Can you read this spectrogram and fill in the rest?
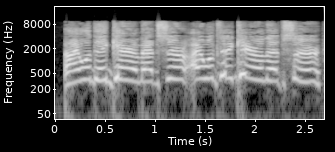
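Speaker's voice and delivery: high, mocking imitation of the speaker voice; boy mocking the wall speaker, cruelly sarcastic; cruel sarcastic mimicry. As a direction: sneer it back in a mock servile voice. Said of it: "mimicked in a cruel, sarcastic voice".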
